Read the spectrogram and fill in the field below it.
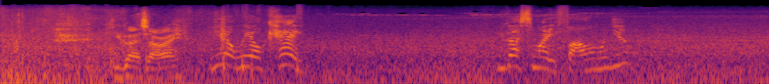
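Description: A woman speaks in a frightened voice close by.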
